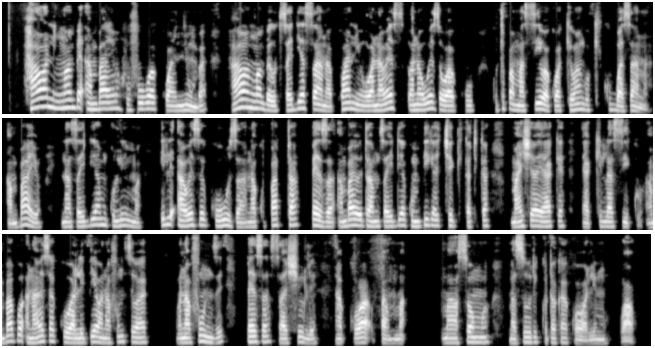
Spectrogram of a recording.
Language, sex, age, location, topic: Swahili, male, 18-24, Nakuru, agriculture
